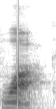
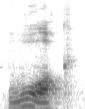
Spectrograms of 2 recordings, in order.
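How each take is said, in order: First: The vowel has a neutral sound. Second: The vowel has a New York sound. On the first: The speaker calls it right. "it's walk" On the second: The speaker calls it wrong. "it is not walk"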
